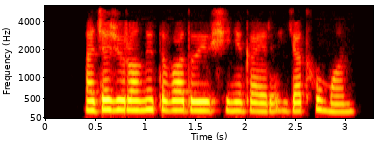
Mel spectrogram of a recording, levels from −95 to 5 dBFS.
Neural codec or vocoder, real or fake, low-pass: none; real; 5.4 kHz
